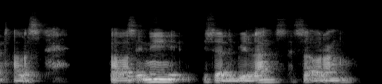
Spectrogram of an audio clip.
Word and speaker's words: Thales: Thales ini bukan makanan dari Bogor ya, Thales. Memang bacanya Thales.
